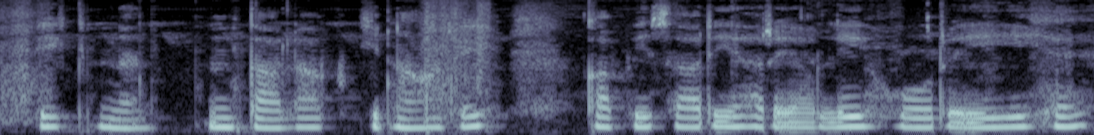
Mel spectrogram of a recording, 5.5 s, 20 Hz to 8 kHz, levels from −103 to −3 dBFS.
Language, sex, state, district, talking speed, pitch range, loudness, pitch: Hindi, female, Maharashtra, Chandrapur, 110 wpm, 195-220 Hz, -33 LUFS, 210 Hz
